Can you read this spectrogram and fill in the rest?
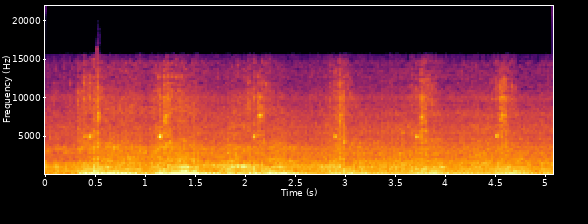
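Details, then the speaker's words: Honda Vario 150 first-generation scooter idling before CVT teardown, camera close to the CVT: coarse, gravelly drone with a faint tick about once a second; rough CVT noise, suspected worn rollers or damaged drive belt, not confirmed. "Nah, di sini di sini ya kita bisa mendengarkan suara kasar dari CVT Honda Vario 150 ini ya."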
